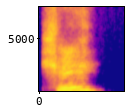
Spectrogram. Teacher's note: The T followed by a slender vowel takes on more of a CH sound. It's a soft T.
